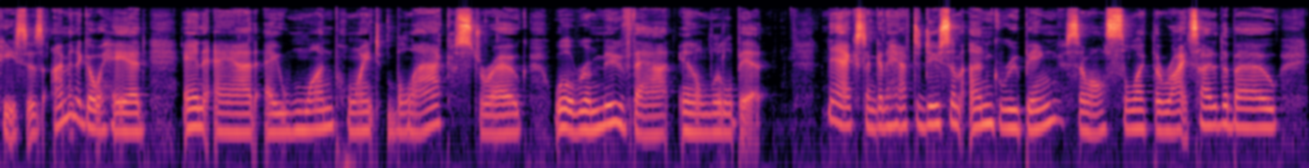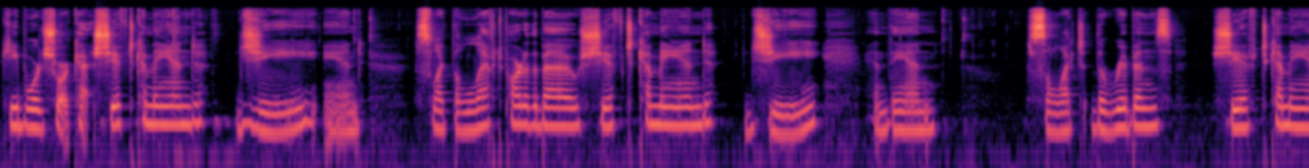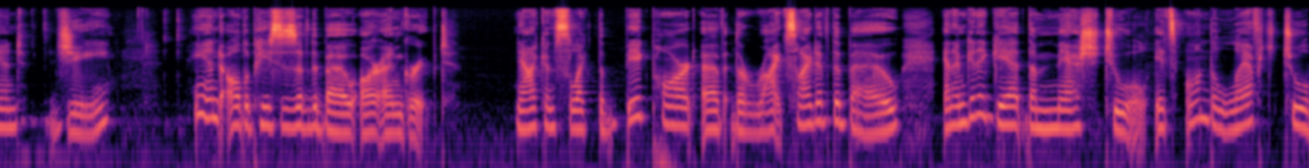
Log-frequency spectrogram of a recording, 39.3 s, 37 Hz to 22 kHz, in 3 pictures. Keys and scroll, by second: 12.4 ctrl+shift+super+g, 18.9 shift+super+g, 25.2 ctrl+shift+super+g, 26.3 shift+super+g.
